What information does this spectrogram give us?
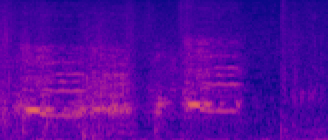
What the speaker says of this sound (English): So if I kill a chicken, it gives me experience.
